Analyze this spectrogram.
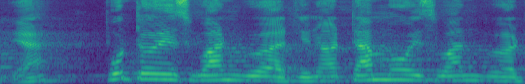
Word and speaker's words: Dhammo: Buddha is one word, Dhammo is one word, Sangho is one word. And it always has 2 syllables. Buddha, Dhammo, Sangho.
